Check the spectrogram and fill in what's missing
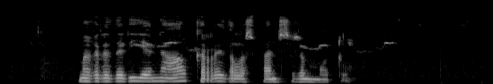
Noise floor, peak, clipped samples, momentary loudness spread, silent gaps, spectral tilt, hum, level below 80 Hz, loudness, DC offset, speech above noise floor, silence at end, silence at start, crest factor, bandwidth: -66 dBFS; -12 dBFS; under 0.1%; 15 LU; none; -4.5 dB/octave; none; -80 dBFS; -30 LUFS; under 0.1%; 36 dB; 1 s; 0.8 s; 20 dB; 10.5 kHz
